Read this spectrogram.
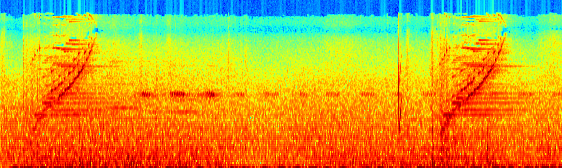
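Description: A shimmering magical chime sweeps quickly upward.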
